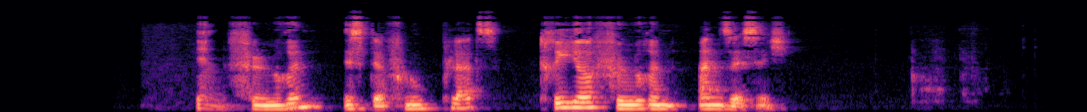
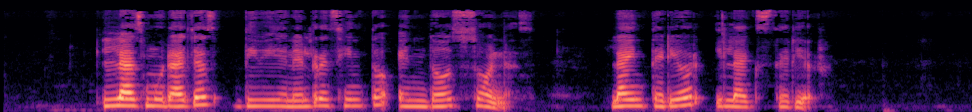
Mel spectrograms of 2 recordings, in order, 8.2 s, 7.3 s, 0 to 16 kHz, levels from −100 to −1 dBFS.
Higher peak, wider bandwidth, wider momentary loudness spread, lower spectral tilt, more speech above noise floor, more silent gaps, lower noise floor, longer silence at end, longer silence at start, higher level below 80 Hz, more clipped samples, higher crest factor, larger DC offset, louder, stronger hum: first, -2 dBFS vs -6 dBFS; second, 9.2 kHz vs 11.5 kHz; first, 18 LU vs 12 LU; about the same, -6 dB/octave vs -6 dB/octave; first, 70 dB vs 47 dB; neither; first, -87 dBFS vs -71 dBFS; first, 2.25 s vs 1.2 s; first, 1.5 s vs 0.8 s; about the same, -62 dBFS vs -66 dBFS; neither; about the same, 18 dB vs 20 dB; neither; first, -17 LUFS vs -25 LUFS; neither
